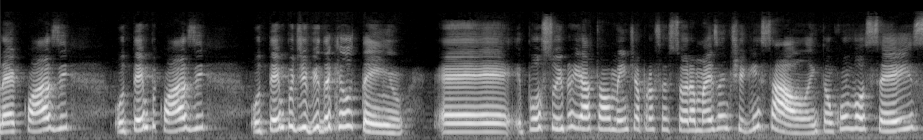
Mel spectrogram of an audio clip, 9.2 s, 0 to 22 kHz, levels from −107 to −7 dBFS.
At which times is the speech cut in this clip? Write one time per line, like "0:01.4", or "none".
0:01.5
0:04.1
0:05.7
